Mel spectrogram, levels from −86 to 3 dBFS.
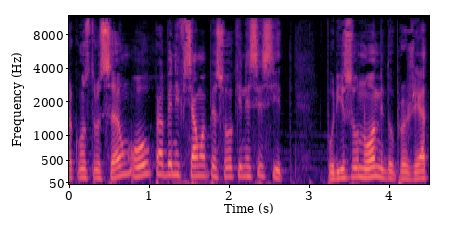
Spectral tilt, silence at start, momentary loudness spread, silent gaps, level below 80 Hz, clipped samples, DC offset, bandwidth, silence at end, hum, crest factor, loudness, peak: -3.5 dB/octave; 0 s; 8 LU; none; -50 dBFS; under 0.1%; under 0.1%; 11.5 kHz; 0 s; none; 16 dB; -25 LUFS; -10 dBFS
